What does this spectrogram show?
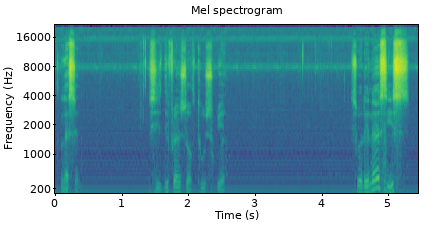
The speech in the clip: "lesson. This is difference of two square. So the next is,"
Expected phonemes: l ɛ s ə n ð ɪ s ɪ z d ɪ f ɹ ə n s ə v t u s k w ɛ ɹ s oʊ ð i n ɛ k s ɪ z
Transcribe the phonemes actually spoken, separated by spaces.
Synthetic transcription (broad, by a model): l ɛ s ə n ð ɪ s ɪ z d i f ɹ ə n s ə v t u s k w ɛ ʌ s oʊ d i n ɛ s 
